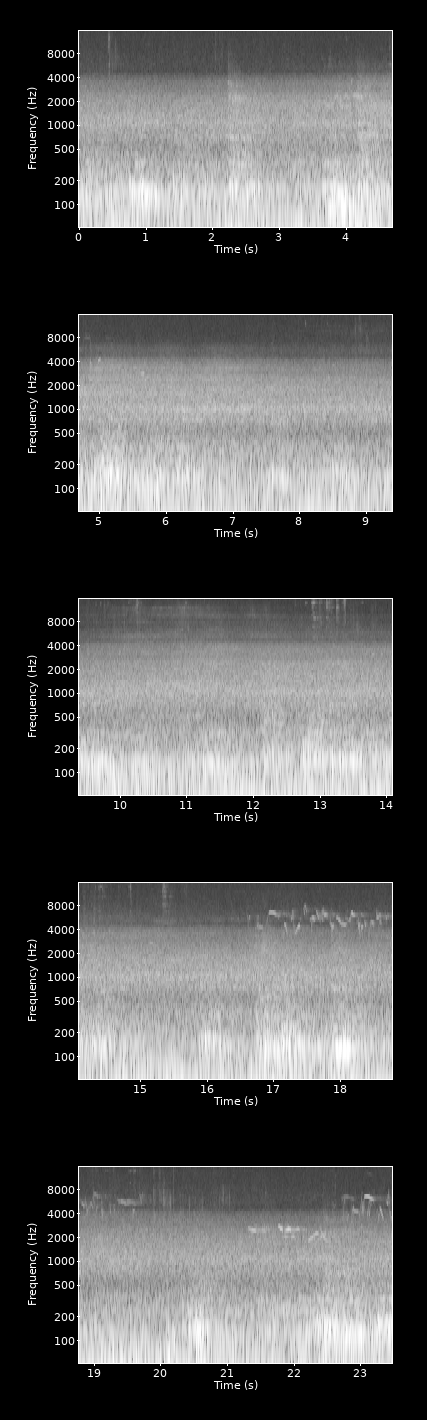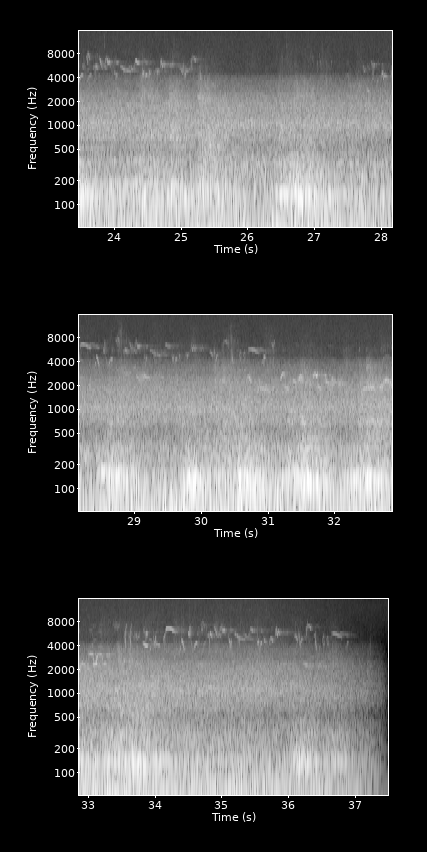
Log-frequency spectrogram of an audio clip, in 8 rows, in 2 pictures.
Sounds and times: drones under bridge 0.0 - 37.4

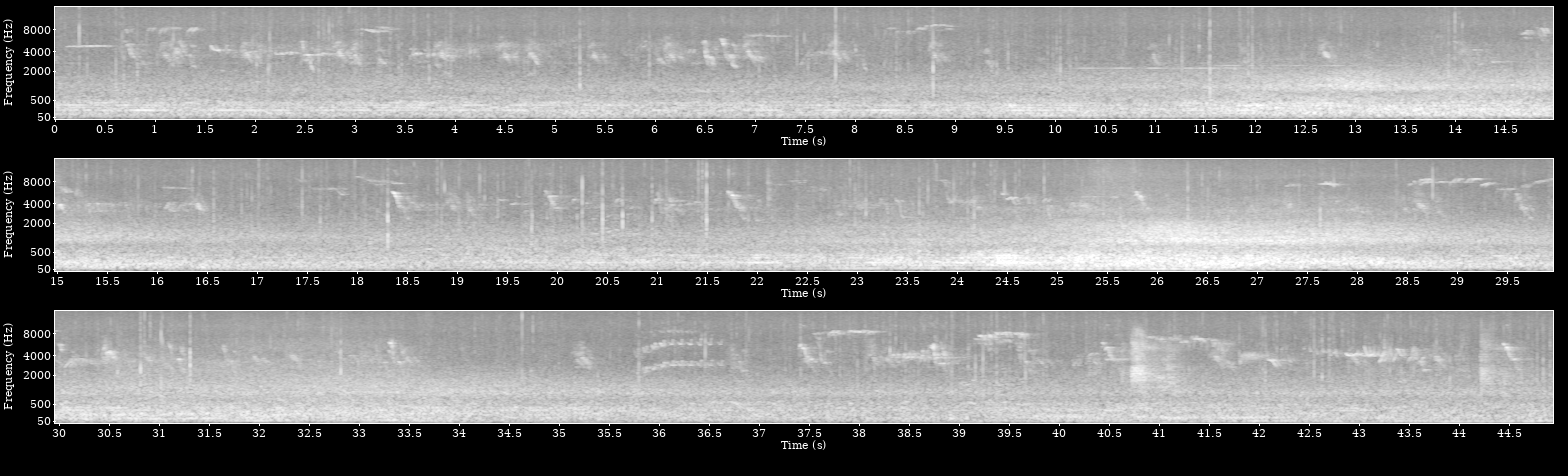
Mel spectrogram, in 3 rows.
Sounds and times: rain begins 0.0 - 44.9

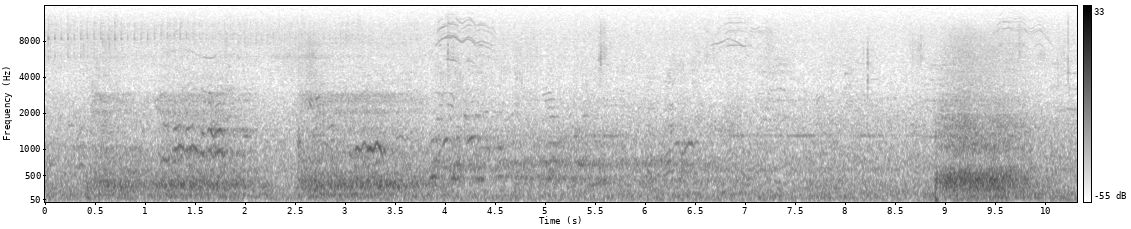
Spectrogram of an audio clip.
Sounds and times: hot air balloons 0.0 - 4.1
hot air balloons 8.9 - 10.3

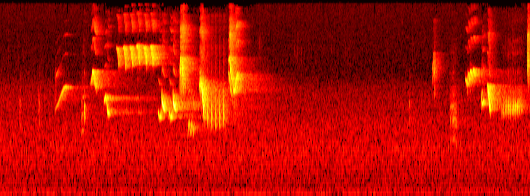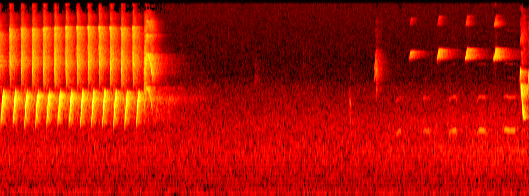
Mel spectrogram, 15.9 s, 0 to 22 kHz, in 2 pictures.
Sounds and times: nightingale 0.8 - 3.9
nightingale 6.5 - 10.6
nightingale 13.6 - 15.8

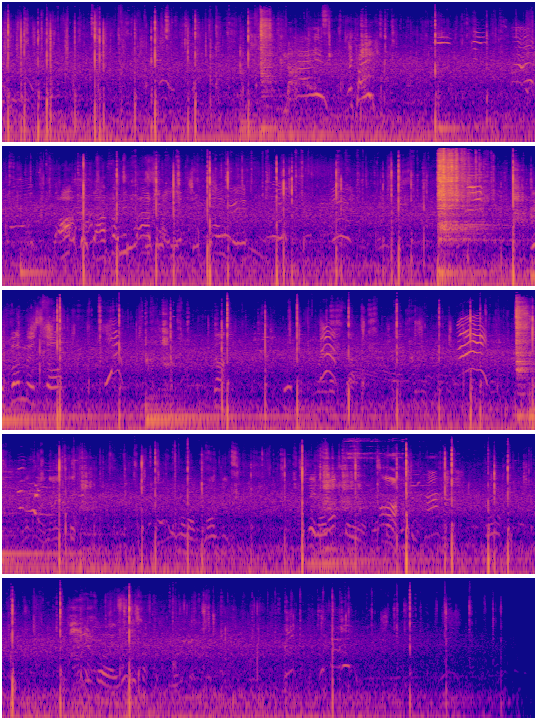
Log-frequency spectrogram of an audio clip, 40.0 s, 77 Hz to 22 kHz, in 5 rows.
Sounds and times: kids and parents playing basket ball 0.0 - 18.0
ball hitting basket and bars 1.4 - 5.1
ball hitting basket and bars 14.5 - 17.1
kids and parents playing basket ball 19.2 - 27.4
ball hitting basket and bars 23.7 - 26.4
kids and parents playing basket ball 28.4 - 35.1
ball hitting basket and bars 28.5 - 30.7
kids and parents playing basket ball 36.1 - 38.8

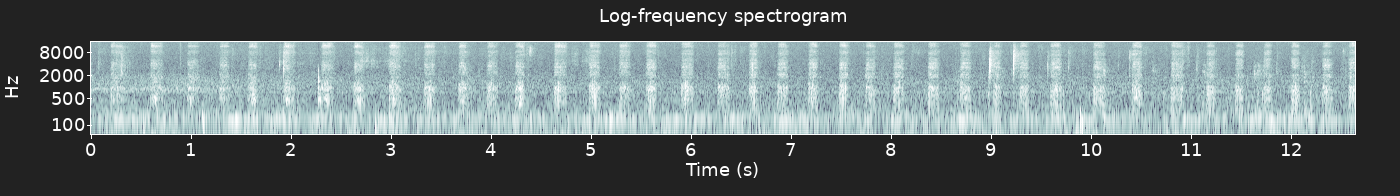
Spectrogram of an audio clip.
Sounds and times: fire 8.8 - 9.8

